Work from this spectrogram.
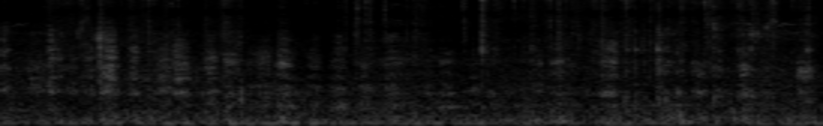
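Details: A pair of Jack Russell Terriers in a friendly wrestling match, heard as quick, soft, breathy panting pulses over steady low background noise.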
